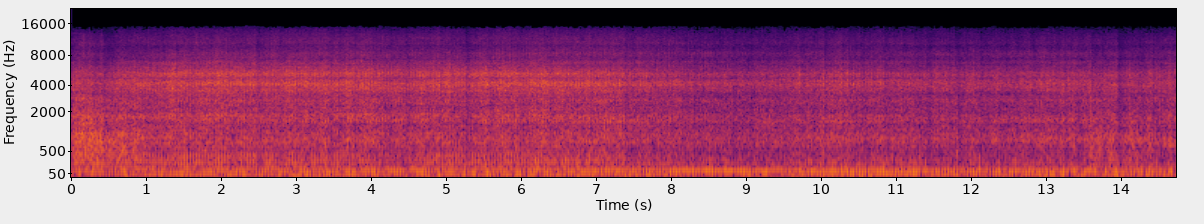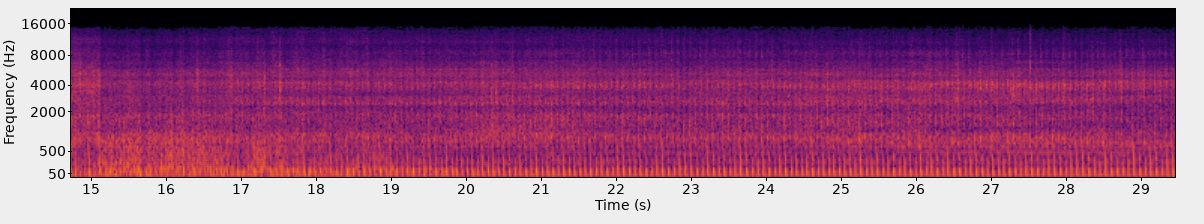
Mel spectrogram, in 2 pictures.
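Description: KTM 690 Duke's single-cylinder four-stroke engine through an Akrapovic slip-on exhaust, running steadily at cruising speed with wind rushing over the microphone. About halfway in the engine eases off and the wind drops as the bike slows, settling towards idle near the end.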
